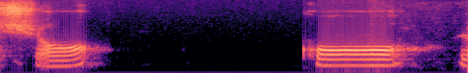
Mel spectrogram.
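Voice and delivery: "cho-, co-lade" drawn out as SHO, KO, LA-de; syllable-by-syllable pronunciation. Shown as a demonstration. Teacher sounds out the German chocolate, syllable by syllable. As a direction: stretch "cho-, co-lade" with long pauses between syllables. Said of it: "We pronounce it as".

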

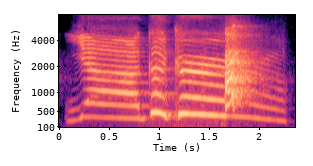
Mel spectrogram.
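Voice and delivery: high-pitched, delighted praise for a dog; praising pet talk. Real, not acted. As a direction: coo high with real approval.

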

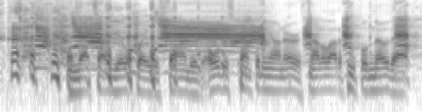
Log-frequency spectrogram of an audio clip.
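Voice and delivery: hammed-up big-voice fake fact; mock grand announcement. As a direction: proclaim it like a pompous documentary narrator. I'm just kidding.

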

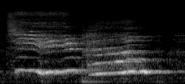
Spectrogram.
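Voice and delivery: very high, loud squeal of a little bird; desperate peeping. A narrator's reading. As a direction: peep desperately for help, shrill and loud. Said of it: "Hij piepte wanhopig". (wanhopig piepend)

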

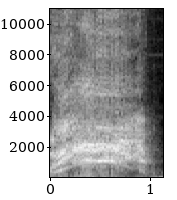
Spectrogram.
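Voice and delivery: very high, loud shriek; retold piercing scream; terrified holler. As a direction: shriek for your life. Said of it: "I hollered".

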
